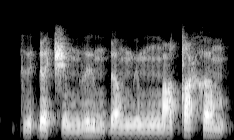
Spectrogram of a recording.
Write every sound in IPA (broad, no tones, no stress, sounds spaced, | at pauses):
k ɨ ɗ ə t͡ʃ ə m ð ɨ m ɗ ʌ m ʏ m ŋ͡m ʌ tˤ ʊ x ʌ m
